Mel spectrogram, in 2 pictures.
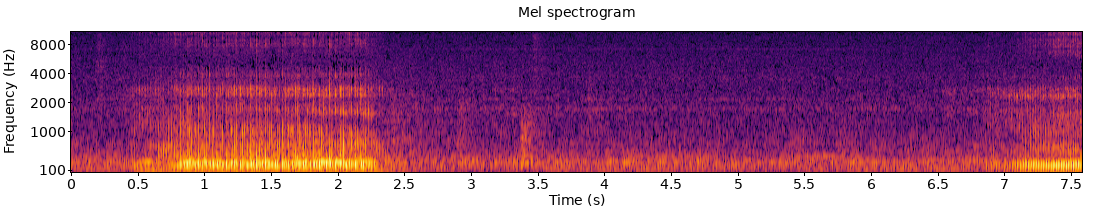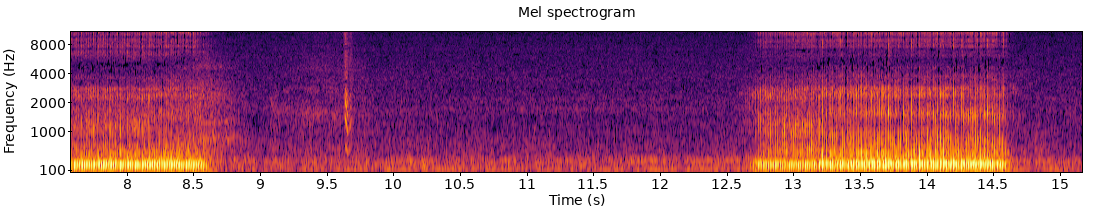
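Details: Long, rough, low snores from a sleeping Great Dane dog, about 12 breaths a minute with quiet pauses between; snoring.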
